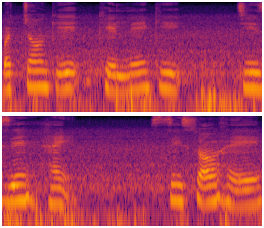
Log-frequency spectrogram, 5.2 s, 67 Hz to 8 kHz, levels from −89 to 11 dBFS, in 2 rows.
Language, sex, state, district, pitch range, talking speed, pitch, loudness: Hindi, female, Uttar Pradesh, Hamirpur, 180-200 Hz, 105 wpm, 190 Hz, -18 LUFS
